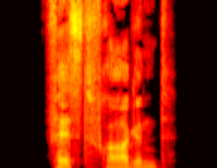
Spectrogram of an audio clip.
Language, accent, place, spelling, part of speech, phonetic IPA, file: German, Germany, Berlin, festfragend, verb, [ˈfɛstˌfr̺aːɡənt], De-festfragend.ogg
- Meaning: present participle of festfragen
